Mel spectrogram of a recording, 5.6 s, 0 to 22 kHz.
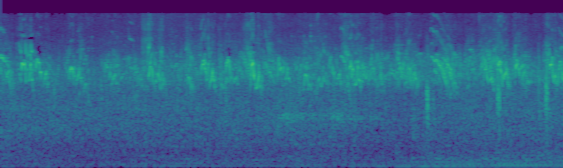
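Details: Numerous house sparrows calling in Hedbergska park, Sundsvall, late November 2023: dense, irregular chirping, roughly two notes a second standing out from the busy overlapping chatter of the group.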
